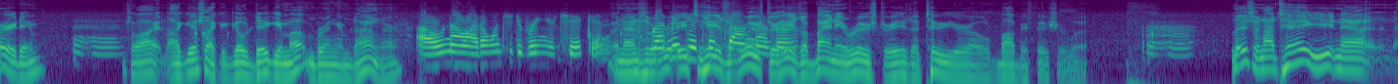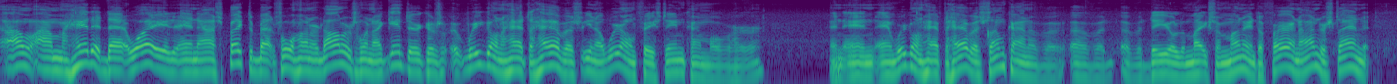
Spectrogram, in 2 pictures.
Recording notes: Prank Phone Calls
